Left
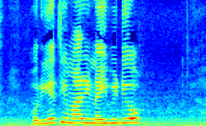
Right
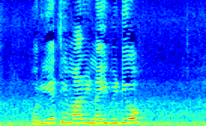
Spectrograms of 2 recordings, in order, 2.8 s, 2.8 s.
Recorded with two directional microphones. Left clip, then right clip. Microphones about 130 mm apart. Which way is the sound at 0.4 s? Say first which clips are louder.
Left 8 dB; 90° left.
